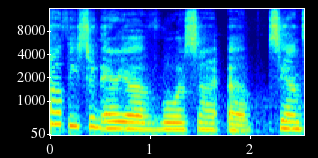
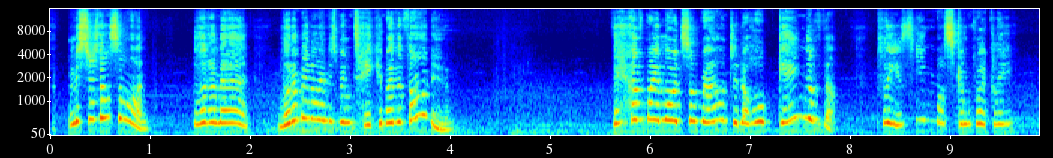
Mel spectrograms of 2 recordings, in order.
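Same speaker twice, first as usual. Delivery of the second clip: put-on very high clumsy child voice; 11 semitones higher than usual. Player reading a game cutscene line aloud: childlike voice, done poorly. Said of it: "I can't really do that voice too well. Because that has to sound more like a child".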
